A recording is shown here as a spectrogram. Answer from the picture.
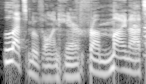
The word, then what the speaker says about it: Minot: Minot? – I just love that you guessed the T was silent and then tried to.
